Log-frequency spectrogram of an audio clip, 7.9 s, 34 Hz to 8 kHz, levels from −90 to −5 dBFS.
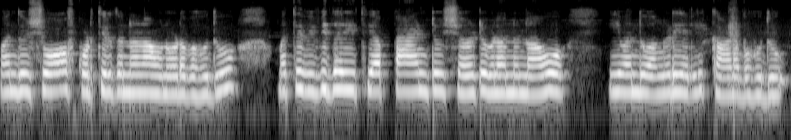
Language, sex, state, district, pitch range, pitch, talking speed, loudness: Kannada, female, Karnataka, Belgaum, 210-230 Hz, 225 Hz, 115 wpm, -15 LUFS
